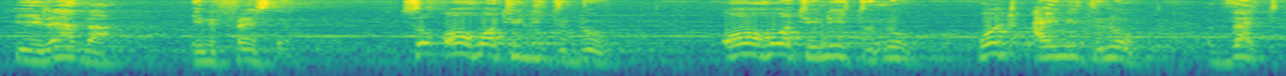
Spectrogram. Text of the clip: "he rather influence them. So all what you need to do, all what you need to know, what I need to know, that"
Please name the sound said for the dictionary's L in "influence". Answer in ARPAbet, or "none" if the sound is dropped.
none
